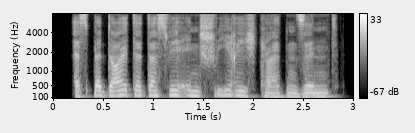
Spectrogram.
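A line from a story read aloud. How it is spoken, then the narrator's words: Plain. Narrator (German): sagte er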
